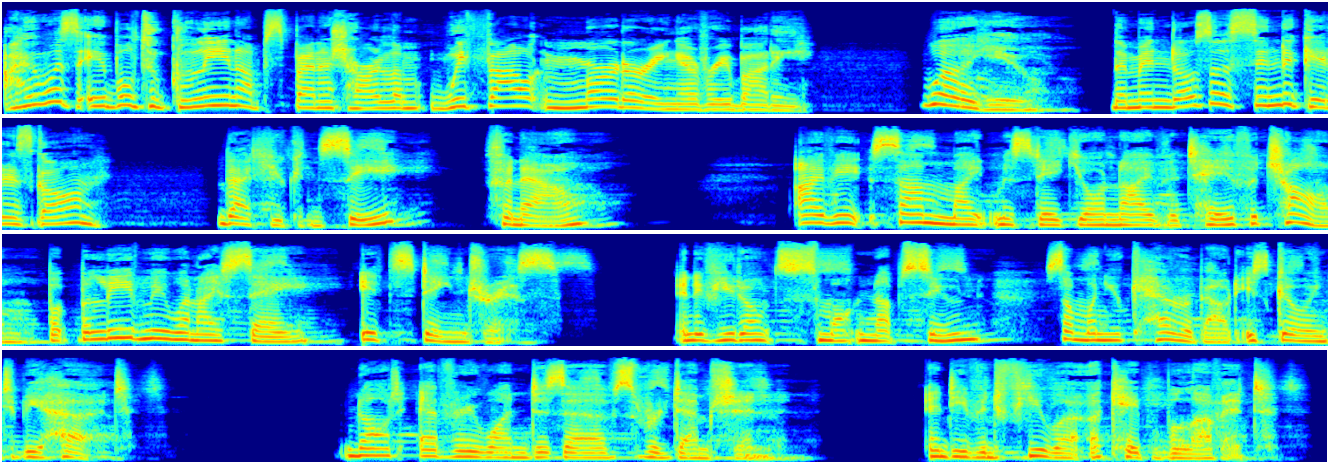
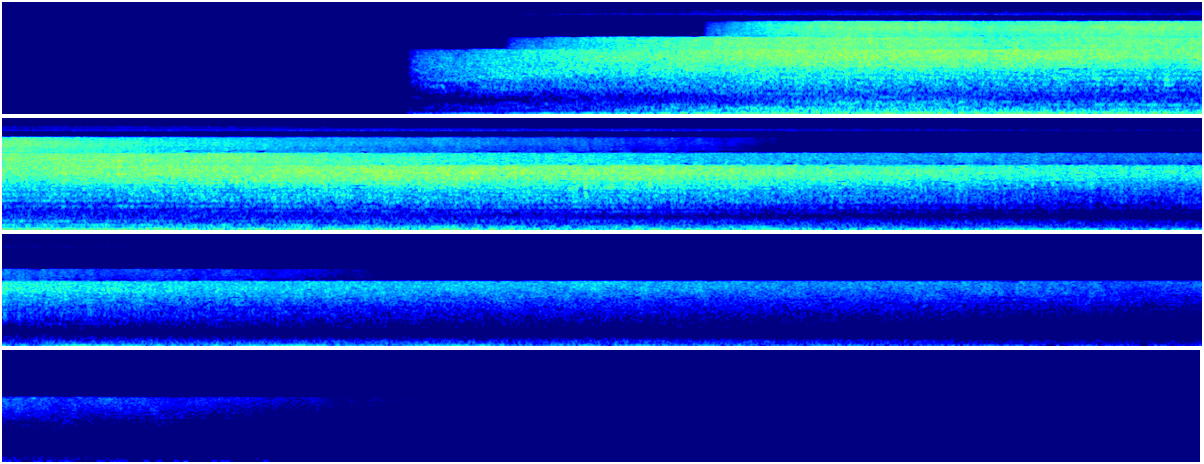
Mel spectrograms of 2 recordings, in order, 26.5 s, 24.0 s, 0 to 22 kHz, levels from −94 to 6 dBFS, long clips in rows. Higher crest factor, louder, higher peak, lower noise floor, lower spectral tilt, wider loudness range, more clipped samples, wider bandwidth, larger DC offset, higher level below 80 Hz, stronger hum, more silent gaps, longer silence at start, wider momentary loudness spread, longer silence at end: about the same, 16 dB vs 20 dB; first, -18 LUFS vs -28 LUFS; first, -2 dBFS vs -14 dBFS; second, -60 dBFS vs under -90 dBFS; first, -3 dB/octave vs 2.5 dB/octave; second, 3 LU vs 22 LU; neither; about the same, 16.5 kHz vs 16.5 kHz; neither; second, -70 dBFS vs -58 dBFS; neither; first, 5.46-5.54 s, 9.97-10.08 s, 16.37-16.57 s, 20.96-21.54 s, 24.05-24.44 s vs none; second, 0 s vs 2.15 s; second, 8 LU vs 23 LU; second, 0.15 s vs 7.15 s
